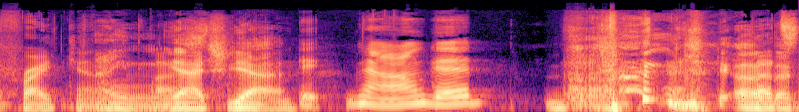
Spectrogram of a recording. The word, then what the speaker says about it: Friedkin: And I'm like, dude, you can pronounce that, but you can't pronounce William Friedkin? You said Friedkin.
